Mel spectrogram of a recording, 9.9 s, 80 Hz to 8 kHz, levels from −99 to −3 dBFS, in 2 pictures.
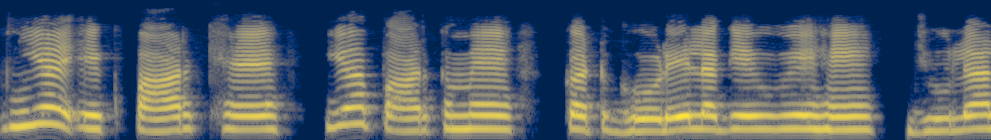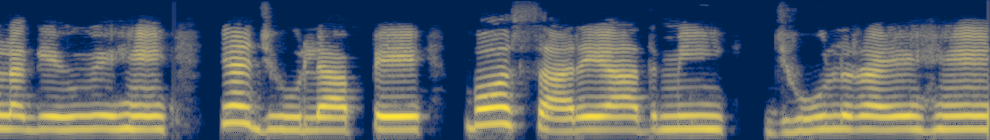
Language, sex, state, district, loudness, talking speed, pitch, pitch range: Hindi, female, Bihar, Saran, -16 LUFS, 150 wpm, 245 Hz, 235-250 Hz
